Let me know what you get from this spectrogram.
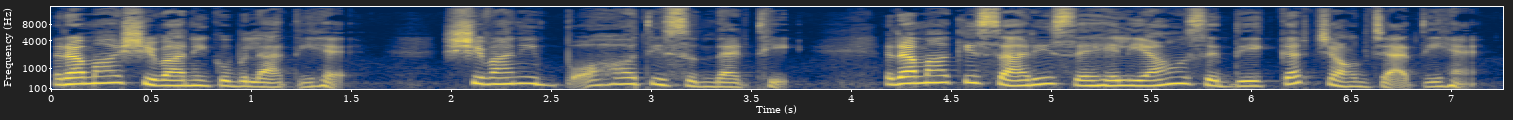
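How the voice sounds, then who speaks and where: A woman's voice: medium pitch, lively intonation, a little slow. A woman narrating a scripted children's story as a storyteller.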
